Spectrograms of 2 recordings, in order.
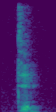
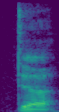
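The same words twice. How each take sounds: First: The sound is short and clipped, nothing added. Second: The sound is followed by an added vowel. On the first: The speaker calls it right. "So short, clean sounds" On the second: The speaker calls it wrong. "it's not the d"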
